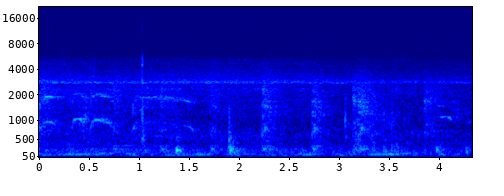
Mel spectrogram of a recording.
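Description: Short bird calls in the first second and a half, over a few light knocks and a steady faint high tone.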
